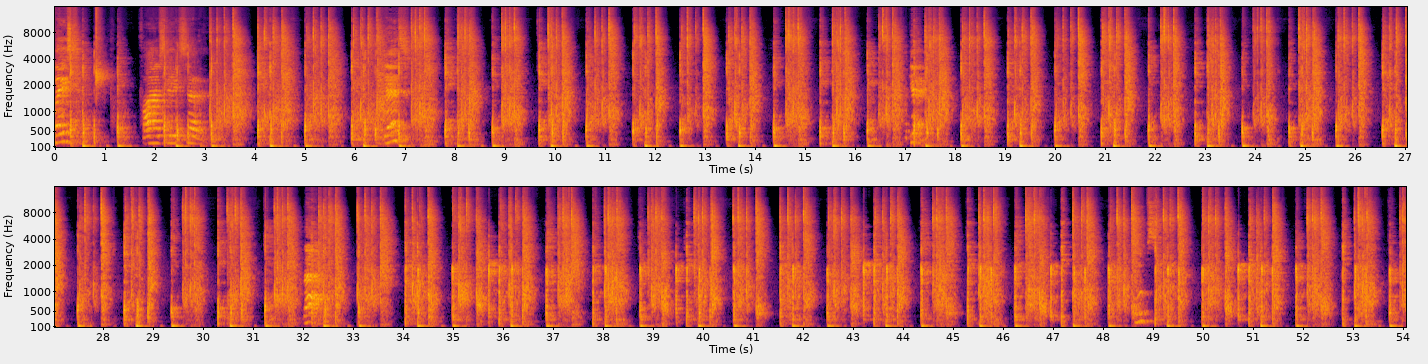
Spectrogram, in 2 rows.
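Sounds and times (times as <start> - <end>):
heeled shoes tapping on wooden floor: 0.0 - 54.0
music: 34.1 - 54.0.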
